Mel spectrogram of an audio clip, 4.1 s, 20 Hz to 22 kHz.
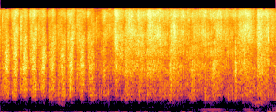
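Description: Pearl SBC 404 synthetic shaving brush face-lathering shaving cream on a stubbled face: a quick, regular wet swishing of several brush strokes a second as the lather is built up.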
